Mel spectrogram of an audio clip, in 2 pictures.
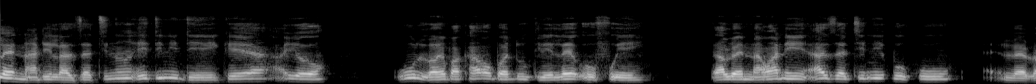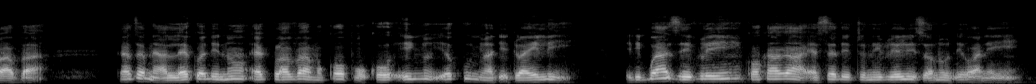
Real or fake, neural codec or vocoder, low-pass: fake; codec, 16 kHz in and 24 kHz out, 2.2 kbps, FireRedTTS-2 codec; 9.9 kHz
